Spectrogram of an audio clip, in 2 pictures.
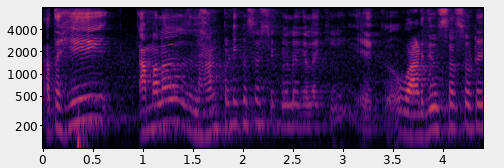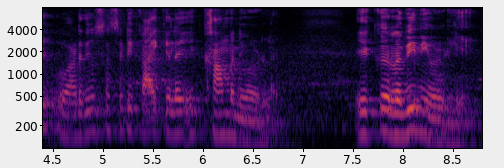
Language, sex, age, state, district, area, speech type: Marathi, male, 60+, Maharashtra, Pune, urban, spontaneous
